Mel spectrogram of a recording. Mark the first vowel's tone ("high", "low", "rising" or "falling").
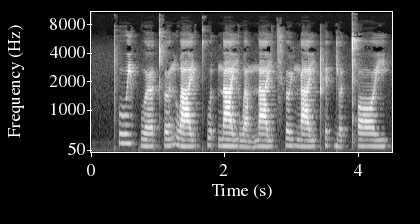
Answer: high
